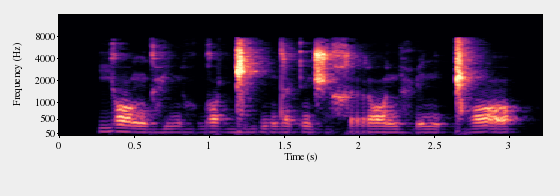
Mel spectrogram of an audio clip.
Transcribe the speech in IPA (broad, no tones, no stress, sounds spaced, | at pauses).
j ɔ ŋ ɡ a̤ j n ɔ̤ ɡ ɔ ɡ͡ǁ i ɡ n d a ʈ n d͡ʒ e̤ χ r ɔ n a̤ ɽ i n ɡ͡ǁ ɔ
